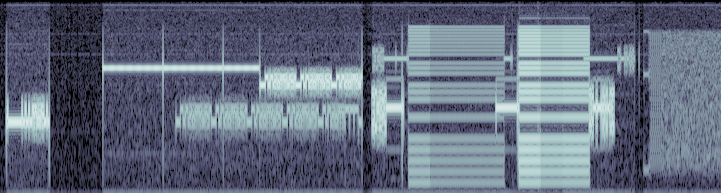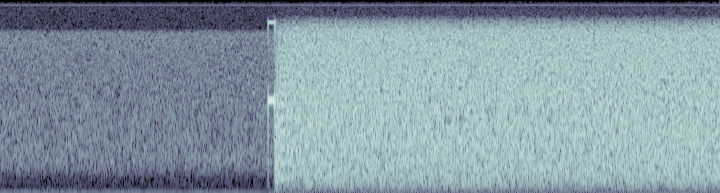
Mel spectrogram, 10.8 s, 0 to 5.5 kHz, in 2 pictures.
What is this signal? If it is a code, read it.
Dial-up modem handshake.
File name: modem / v90softmot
